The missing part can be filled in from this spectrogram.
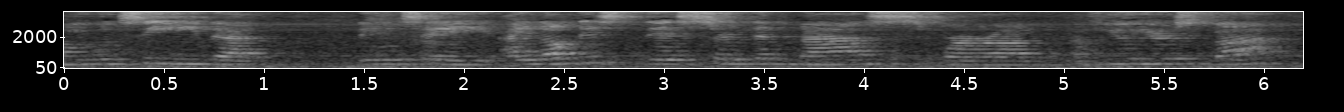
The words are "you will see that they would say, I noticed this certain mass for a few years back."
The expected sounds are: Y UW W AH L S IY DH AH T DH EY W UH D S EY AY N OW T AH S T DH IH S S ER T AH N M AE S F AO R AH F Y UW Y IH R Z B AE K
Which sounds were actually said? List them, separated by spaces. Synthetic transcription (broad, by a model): Y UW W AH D S IY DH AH T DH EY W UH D S EY AY L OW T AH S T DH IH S S ER T AH N M AE S F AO R AH F Y UW Y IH R S B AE K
